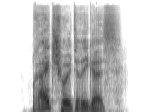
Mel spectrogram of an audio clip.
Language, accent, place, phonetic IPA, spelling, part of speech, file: German, Germany, Berlin, [ˈbʁaɪ̯tˌʃʊltəʁɪɡəs], breitschulteriges, adjective, De-breitschulteriges.ogg
- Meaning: strong/mixed nominative/accusative neuter singular of breitschulterig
